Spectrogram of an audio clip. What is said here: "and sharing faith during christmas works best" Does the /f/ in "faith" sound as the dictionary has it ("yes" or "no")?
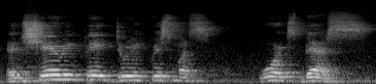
no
